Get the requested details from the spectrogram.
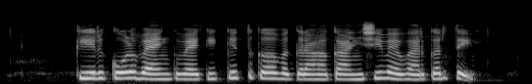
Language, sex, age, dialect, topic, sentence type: Marathi, female, 25-30, Varhadi, banking, statement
